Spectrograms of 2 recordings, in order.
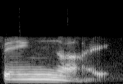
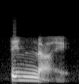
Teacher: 这是一个后鼻音，大家注意不要用舌尖 · Shown in: first take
